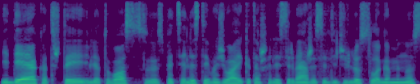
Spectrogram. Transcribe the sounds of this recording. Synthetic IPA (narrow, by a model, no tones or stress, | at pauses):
ɪd̪ʲeːjɛkɐt̪ʃt̪ɐɪlʲiɛt̪ʊʋoːssʲpʲɛt͡s̪ʲɛlʲɪst̪ɐɪʋɐʒʲuɔjɛikʲɪt̪ɐʃɐlʲɪsɪɾʋʲæːʒɐsʲɪd̪ʲɪd͡ʒʲʊlʲʊslˠɐɡɐmʲɪnʊs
